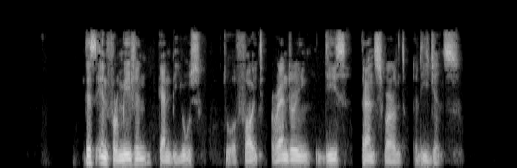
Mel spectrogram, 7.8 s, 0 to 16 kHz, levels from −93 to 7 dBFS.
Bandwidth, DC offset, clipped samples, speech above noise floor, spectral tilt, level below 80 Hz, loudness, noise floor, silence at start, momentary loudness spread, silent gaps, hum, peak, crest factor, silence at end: 8.2 kHz; under 0.1%; under 0.1%; over 72 dB; -4 dB/octave; -52 dBFS; -18 LUFS; under -90 dBFS; 1.3 s; 12 LU; 5.31-5.40 s; none; -2 dBFS; 18 dB; 0.9 s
